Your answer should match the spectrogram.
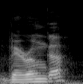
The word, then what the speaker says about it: Virunga: So my pick is a Netflix documentary that came out in 2014 called Virunga. I think that's how you pronounce it. – Yes.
